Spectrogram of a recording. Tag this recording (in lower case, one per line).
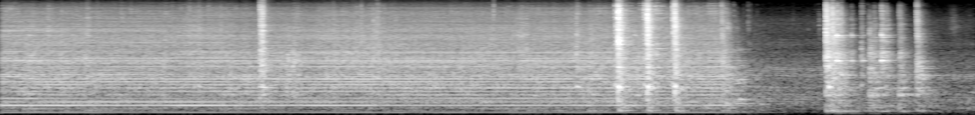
domestic sounds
